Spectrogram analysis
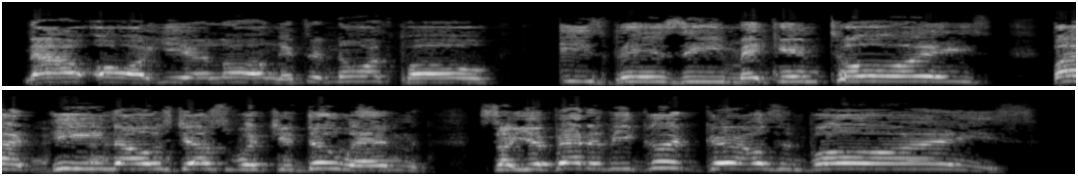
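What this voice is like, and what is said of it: Sung in a New York accent. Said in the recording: “I like it with the Jewish accent ... It was a New York accent.”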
